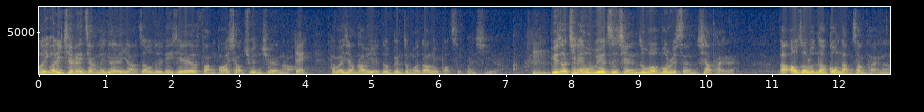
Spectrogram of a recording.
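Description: Moving at a fairly quick pace, a man's dark, mellow voice at medium pitch makes very wide pitch swings and big swings in loudness. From Taiwan. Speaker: professor and former legislator, political commentator; professor, political commentator. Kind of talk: TV political talk show panel discussion. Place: studio. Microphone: lapel.

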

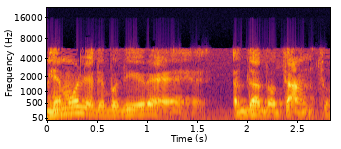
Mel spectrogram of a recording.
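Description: A man at a very slow pace with lively intonation, over light background noise. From Salento, southern Italy. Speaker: shoe manufacturer businessman. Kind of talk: interview. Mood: reflective, earnest. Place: home room.

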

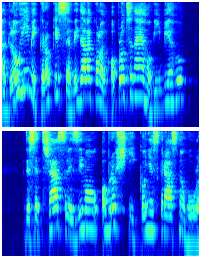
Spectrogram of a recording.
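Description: Lively intonation in an unforced reading voice

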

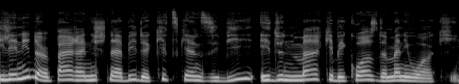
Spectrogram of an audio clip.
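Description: A woman speaks at a medium pitch with a dark, mellow tone, recorded very cleanly and dry and close with no echo against a silent background. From Quebec, Montreal; Cree and Québécois parents. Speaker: podcast host, broadcast journalism manager. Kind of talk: interview.

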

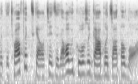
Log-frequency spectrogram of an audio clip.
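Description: Music plays behind the voice. The speaker is a woman. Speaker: voice actor. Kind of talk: news report.

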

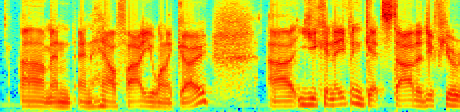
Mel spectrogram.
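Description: Here is a man with an Australian accent. He speaks at a fairly low pitch. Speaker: ham radio youtuber. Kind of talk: tutorial. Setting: video call.

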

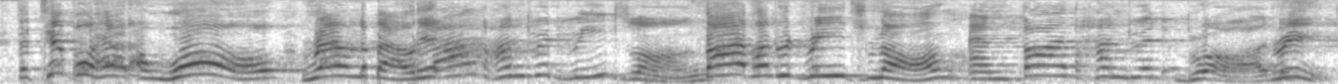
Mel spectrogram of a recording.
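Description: The voice is raised and projected, with lively intonation. Audible room echo and light background noise come through. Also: man. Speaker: bishop, gospel preacher. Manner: emphatic preaching, repeating phrases, call-and-response cadence. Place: church. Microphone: podium.

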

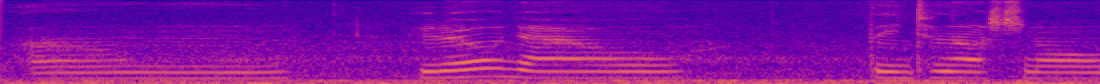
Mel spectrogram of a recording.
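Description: Through noticeable background noise, a woman talks at a very slow pace. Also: dry sound with no echo. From China, Korean Chinese background. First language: Chinese or Korean. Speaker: vlogger and mother. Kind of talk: casual vlog monologue. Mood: thoughtful, calm. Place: car. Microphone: phone near.

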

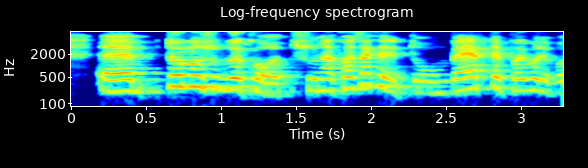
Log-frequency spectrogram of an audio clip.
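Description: A woman at a fairly quick pace, with ordinary pitch variation, audible room echo and a quiet background. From northern Italy, Paderno Dugnano near Milan; northern Italy. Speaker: family therapist; guest. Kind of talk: panel discussion. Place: office. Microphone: earbuds.

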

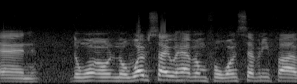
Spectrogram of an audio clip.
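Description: Upbeat, enthusiastic man at a moderate pace, light background noise behind him. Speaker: fish seller and auctioneer. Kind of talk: sales pitch, fish auction. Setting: fish facility, filmed on camera. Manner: upbeat, enthusiastic, casual. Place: shop. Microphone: lapel.

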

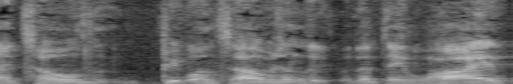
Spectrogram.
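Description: A man speaking at a moderate pace. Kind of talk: interview answer. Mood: indignant, recounting injustice. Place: home room. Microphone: lapel.

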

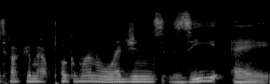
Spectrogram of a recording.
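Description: A soft-spoken man whispers. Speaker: gaming YouTuber. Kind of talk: casual video monologue. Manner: soft-spoken, quiet; excited, with many filler words. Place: home room. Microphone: studio mic.

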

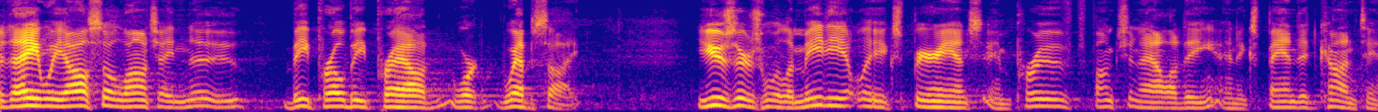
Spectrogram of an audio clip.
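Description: The voice has a bright, sharp tone, moving at a moderate pace with ordinary pitch variation. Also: man, high pitch for a man. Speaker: event host and chamber of commerce executive. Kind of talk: formal event speech at a press event. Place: hall. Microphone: podium.

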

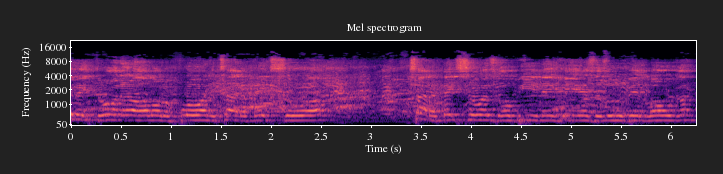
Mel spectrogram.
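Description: The speaker goes at a fairly quick pace. Noticeable background noise runs underneath. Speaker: event host / emcee. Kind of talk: live event hosting, energetic crowd-facing emcee talk. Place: hall.

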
